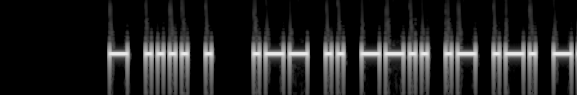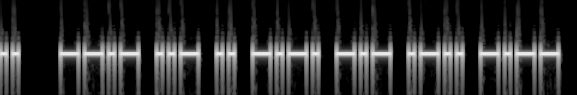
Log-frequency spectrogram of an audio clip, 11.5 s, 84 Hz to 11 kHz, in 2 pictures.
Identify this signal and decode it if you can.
Morse code, heard as a keyed tone, about 20 wpm, 700 Hz. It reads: THE WIZARD QUICKLY
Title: Pangram Challenge v2 - 20wpm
